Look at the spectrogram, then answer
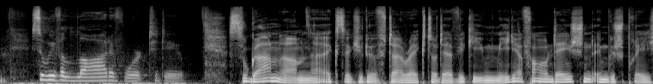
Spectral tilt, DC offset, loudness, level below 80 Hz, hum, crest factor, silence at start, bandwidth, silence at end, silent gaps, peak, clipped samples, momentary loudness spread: -4.5 dB/octave; under 0.1%; -17 LUFS; -38 dBFS; none; 16 dB; 0 s; 16 kHz; 0 s; none; 0 dBFS; under 0.1%; 12 LU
